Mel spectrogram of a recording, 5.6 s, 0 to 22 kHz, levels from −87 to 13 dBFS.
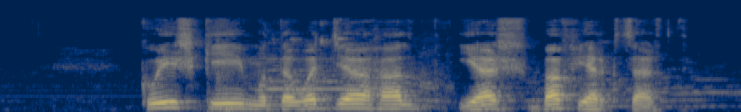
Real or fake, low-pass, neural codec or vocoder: real; 10.8 kHz; none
